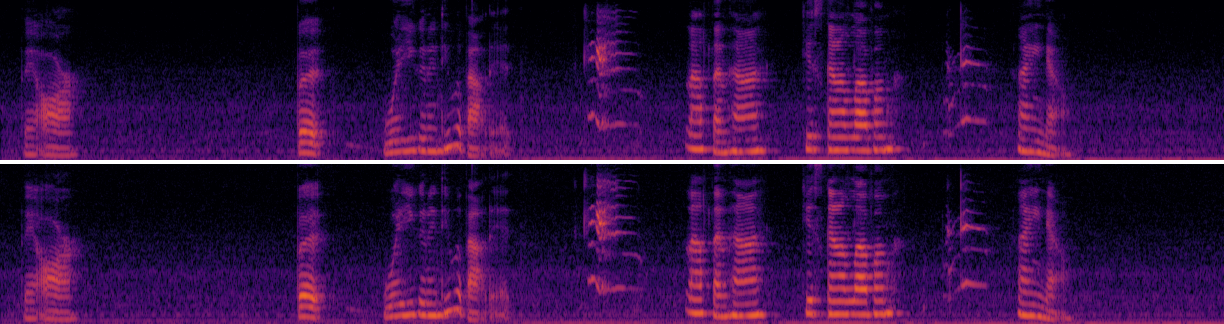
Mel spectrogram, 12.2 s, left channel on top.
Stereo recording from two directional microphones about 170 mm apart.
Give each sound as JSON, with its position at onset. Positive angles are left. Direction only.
{"t": 0.2, "sound": "a sound", "side_deg": -15}
{"t": 2.9, "sound": "a woman's voice", "side_deg": -10}
{"t": 5.8, "sound": "cat", "side_deg": -10}
{"t": 6.9, "sound": "a woman's voice", "side_deg": -15}
{"t": 10.1, "sound": "a woman's voice", "side_deg": -15}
